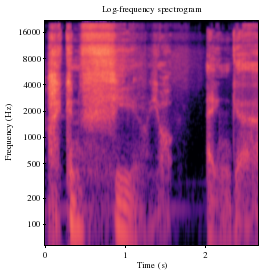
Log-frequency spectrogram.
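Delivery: breathy, quiet, hushed, slow, dark villain voice. Discussing how a character talks, quoting him to show it: quiet villain line, not whispered. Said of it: "It's more of a quiet".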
